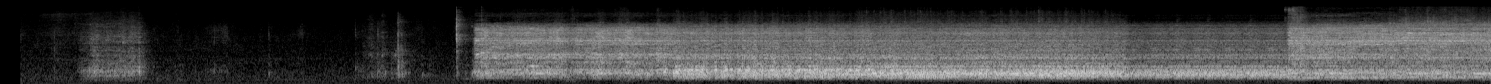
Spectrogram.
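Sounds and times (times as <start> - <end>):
model tank engine buzzing: 4.7 - 11.8, 12.4 - 14.9.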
